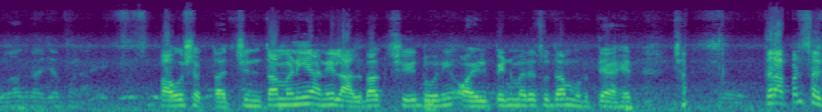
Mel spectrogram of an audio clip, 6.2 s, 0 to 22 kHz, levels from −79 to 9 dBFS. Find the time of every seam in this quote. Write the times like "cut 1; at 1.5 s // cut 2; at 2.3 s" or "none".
cut 1; at 5.1 s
